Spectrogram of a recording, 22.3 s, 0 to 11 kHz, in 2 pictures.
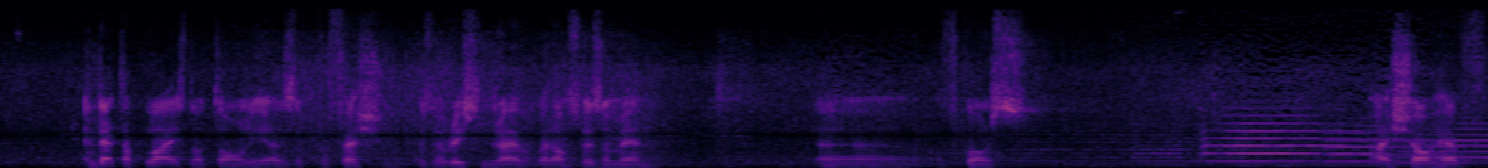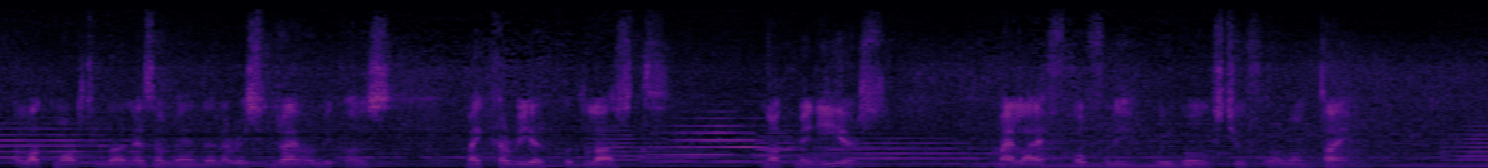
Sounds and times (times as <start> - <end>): Music: 0.0 - 22.3
Narration, monologue: 0.0 - 22.3
Male speech, man speaking: 0.6 - 5.0, 6.1 - 7.8, 10.3 - 14.1, 14.7 - 16.2, 16.8 - 17.8, 18.6 - 21.4.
